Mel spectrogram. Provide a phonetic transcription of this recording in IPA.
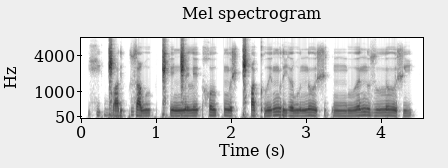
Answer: x i ʔ ɡ͡ǁ ɑ ɾ i kʷ z ɑ w uː k ǁʰ ɪ ŋ͡ǁ ɪ l ɪː ʔ χ uː kʷ ŋʷ ɑ ʃ ǁʰ ɑ kʷʼ ɪː ŋʷ ɪ ɾ i ə̯ w u n ʊː ʃ i kʷ mː uː ə̯ n u z lː ʊː ʃ i

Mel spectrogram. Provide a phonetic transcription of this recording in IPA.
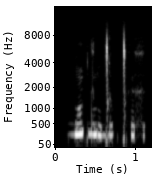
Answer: ɡ͡b õ p d ɯ m ɡ͡ǀ ɯ p ǀʰ ɨ x

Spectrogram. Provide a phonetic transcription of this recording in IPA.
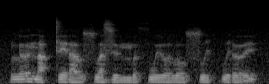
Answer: l ɵ n a ʔ t e ɾ ɐ ʊ̯ sʷ a z ʉ m ɵ θ w ʉ ʊ̯ l o sʷ i kʷ i ɾ ɵ ɪ̯

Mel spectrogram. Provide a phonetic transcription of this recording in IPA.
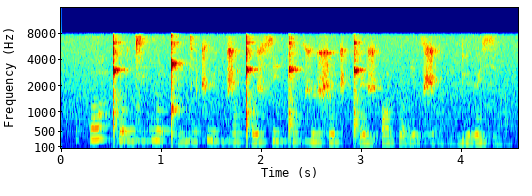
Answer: f ɔ ǃʼ o d͡z i̤ ð o ǃʼ ɛ̤ d ɛ̤ t͡ʃ ð y d d͡ʒ ɔ ǃʼ o ʒ s i ǃ y θ ʒ y ʂ œ t͡ʃ ǃʼ ø ʒ ʔ ɔ θ o ʔ i θ ʒ ɔ̤ ʔ a̤ ɡ y ð ø sʲ a̤

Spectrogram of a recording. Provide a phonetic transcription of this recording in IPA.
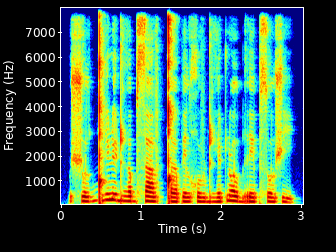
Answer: ʃ ʊ l ɡ͡ǃ i ɳ i ɖʱ ɐ b s a v ǃ ɐ p e l χʷ ɛ v ɖʱ e ʈ ɳ ɔ l b r e p s o l ʃ i

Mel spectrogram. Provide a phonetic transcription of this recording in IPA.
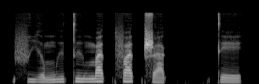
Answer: f i˨˩ ə̯ m ɨ˧˥ t̪ ɨ˧ m a˦˥ t̚ f a˦˥ t̚ ʂ a˨˩ k̚ | t̪ e˨˩

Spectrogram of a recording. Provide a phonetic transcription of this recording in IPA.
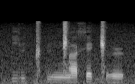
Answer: j ʉ˦ ǁʰ ʉ˨ ŋ͡ǁ a˨ x ɛ˦ ɡ͡ǁ ə˞˨

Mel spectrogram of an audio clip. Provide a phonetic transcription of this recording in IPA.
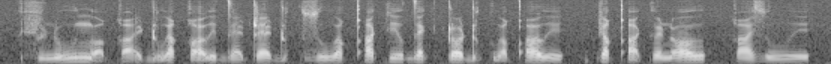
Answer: fʲ ʊ˩ ɳ uː˥ n ɔ̰˩ q æ̰˩ ɪ̯ ɖ ṵ˥˩ ɪ̯ q ṵ˥˩ ɪ̯ d̪ æ˩ ʈ æ˥˩ ɖ ṵ˥˩ k z uː˥˩ qʼ æ˥ k ɪ˥ ʊ̯ d̪ æ˥ k ʈ ɔ˥˩ ɖ ʊ˥ k ṵ˥˩ qʼ u˥˩ ɪ̯ | pʲ ʊ˥ qʼ æ̰˥˩ k ʌ˩ ɳ ɒ˥ ʊ̯ | q æ˩ z uː˩ ɪ̯

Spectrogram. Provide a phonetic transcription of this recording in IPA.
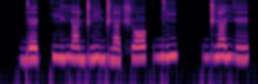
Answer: ɡ ɛ˧ k i˦ j ã˦ d͡ʒ ĩ˦ d͡ʒ ã˧ ʃ ɔ˦ | d ĩ˦ | d͡ʒ ã˦ j e˧

